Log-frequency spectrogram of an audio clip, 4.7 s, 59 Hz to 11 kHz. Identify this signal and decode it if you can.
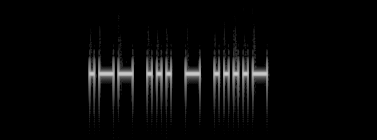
Morse code, heard as a keyed tone, about 20 wpm, 700 Hz. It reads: WST4
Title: Four Challenging Letter-Number Combinations 20wpm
